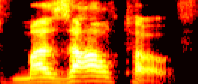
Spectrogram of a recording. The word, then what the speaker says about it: Mazal Tov: And, you know, there's even differences on which syllable gets pronounced. So in Ashkenazi enunciation, it's Mazel Tov. In Sephardic pronunciation, it's Mazal Tov.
